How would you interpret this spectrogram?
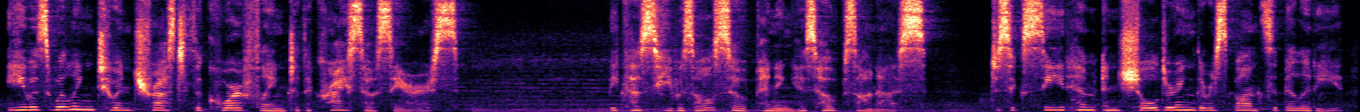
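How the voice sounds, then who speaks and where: An actress voices a gentle, serious woman in a fantasy game. Her mid-pitched voice is soft and formal, explaining things solemnly with music underneath. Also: expressive, moderate pace, lightly acted. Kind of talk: dramatic game dialogue. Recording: background music behind the voice.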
